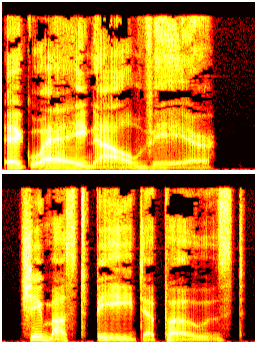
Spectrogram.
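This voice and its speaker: An audiobook narrator voicing a menacing, commanding female servant of evil with a slow, rasping, growling hiss. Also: medium pitch, big pitch swings, no room sound, clean studio sound, voice pushed down, full character voice. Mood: scornful, demanding. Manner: slow, imperious, curt. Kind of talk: audiobook character voice.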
